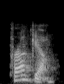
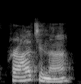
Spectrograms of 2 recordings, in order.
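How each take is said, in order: First: It is pronounced the way Nepali speakers say it. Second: It is pronounced the way Westerners say it. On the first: "our Nepali brothers and sisters, they pronounce this word as pragya" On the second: "some Westerners, they pronounce it as prajna"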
